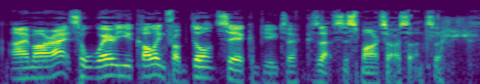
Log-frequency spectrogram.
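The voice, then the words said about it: Slight Scottish accent. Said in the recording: “I've got a bit of a Scottish accent”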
